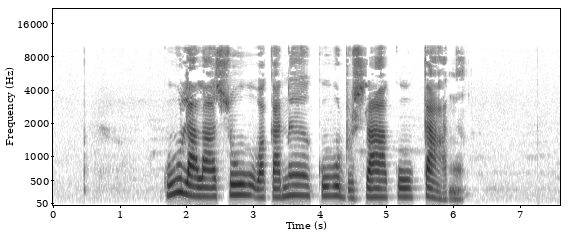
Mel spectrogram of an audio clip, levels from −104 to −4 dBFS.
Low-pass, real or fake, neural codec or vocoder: 9.9 kHz; real; none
